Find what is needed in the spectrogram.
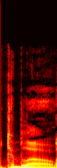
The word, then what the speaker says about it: Tableau: T-A-B-L-E-A-U. Tableau. – Okay. – As in, Tableau. Yeah. – But the L's silent.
